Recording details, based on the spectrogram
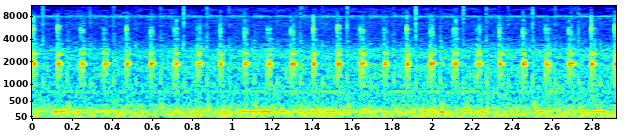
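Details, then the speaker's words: Centurion ARV magneto, dried out in the workshop for weeks, spun on the bench by a drill: steady sharp spark ticks over the drill drone, still sparking at very low rpm, so it should spark during slow cranking. Normal magneto spark. "it's hard to see but it is still sparking at a very low RPM so I know that that Magneto will be sparking even when the engines turn over very very slowly so in theory that's good"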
